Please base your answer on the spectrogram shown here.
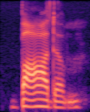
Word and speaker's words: bottom: have the air flow bottom the vowel the stressed vowel is ba so you have to open a lot bottom bottle same ba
